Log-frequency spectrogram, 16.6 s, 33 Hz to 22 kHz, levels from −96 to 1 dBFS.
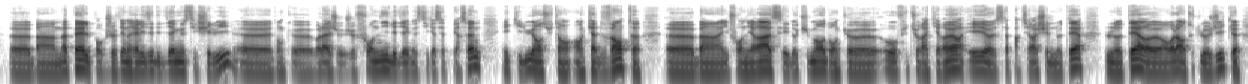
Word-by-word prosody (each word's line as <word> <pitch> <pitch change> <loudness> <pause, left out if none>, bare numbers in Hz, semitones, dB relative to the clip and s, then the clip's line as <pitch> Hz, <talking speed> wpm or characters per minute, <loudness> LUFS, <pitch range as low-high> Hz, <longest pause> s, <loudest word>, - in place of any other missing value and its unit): heu, 85 -2 -1
ben, 85 0 -4
m'appelle 95 +3 +4
pour 90 - -8
que 85 - -15
je 90 - -5
vienne 95 +2 -2
réaliser 90 +1 -1
des 90 - -7
diagnostics 95 +1 -2
chez 85 - -5
lui, 135 - -1
heu, 80 -2 -1
donc, 85 0 -13
heu, 80 0 -5
voilà, 90 +1 0
je 85 0 -10
je 90 +2 -12
fournis 105 +2 -2
les 90 - -1
diagnostics 90 -1 -7
à - - -5
cette - - -14
personne 135 +1 +1 0.3
et 95 -2 -8
qui 95 0 -12
lui 110 +3 +1
ensuite, 90 -2 -2
en 90 -1 -2
en 90 -1 -3
cas 90 - +1
de 85 -1 -10
vente, 120 +8 +3 0.5
heu, 85 -1 +2
ben, 85 0 0
il 85 -1 -6
fournira 95 +2 +3
ces - - -7
documents, 95 +3 -2
donc, 85 -2 -4
heu, 85 0 -1
au 95 -3 -2
futur 95 -2 -9
acquéreur 95 +5 +2
et 100 0 +1
heu, 90 -3 +2
ça 80 - -10
partira 90 0 -6
chez 95 - -4
le 85 - -6
notaire. 85 +9 +4 0.3
Le 100 - -4
notaire, 90 +7 +6
heu, 90 0 +5
en, 85 - 0
voilà, - - +5
en - - 0
toute - - -17
logique, 100 +7 -3
heu - - +4
90 Hz, 215 wpm, -25 LUFS, 85-95 Hz, 0.5 s, notaire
